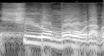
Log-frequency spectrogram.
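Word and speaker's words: שלמה: 그런데 여러분, 솔로몬이라고 하는 단어가, 솔로몬이라고 하는 이름이 이 히브리어로는 솔로몬이 아니고요, 슐로모라고 읽습니다. 슐로모.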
